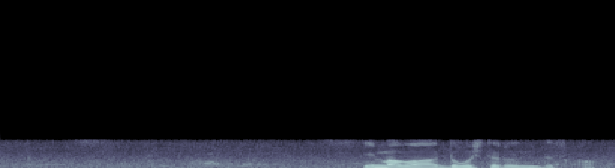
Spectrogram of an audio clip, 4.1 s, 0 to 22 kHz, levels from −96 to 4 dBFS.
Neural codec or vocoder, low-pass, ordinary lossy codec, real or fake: autoencoder, 48 kHz, 128 numbers a frame, DAC-VAE, trained on Japanese speech; 3.6 kHz; none; fake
